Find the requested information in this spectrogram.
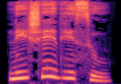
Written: ನಿಷೇಧಿಸು

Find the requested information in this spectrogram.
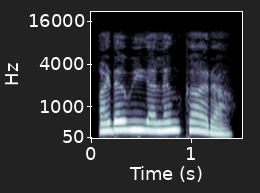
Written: ಅಟವಿ

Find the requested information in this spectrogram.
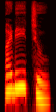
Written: ಅಡಚು

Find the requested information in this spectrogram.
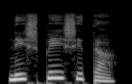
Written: ನಿಷ್ಪೇಷಿತ

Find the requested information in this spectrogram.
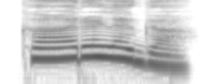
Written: ಕೂರಲಗು

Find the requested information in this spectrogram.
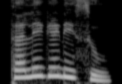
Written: ತಲೆಕೆಡಿಸು

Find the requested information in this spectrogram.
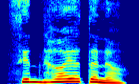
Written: ಸಿದ್ಧಾಯತನ

